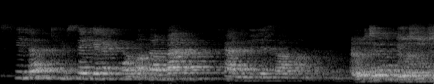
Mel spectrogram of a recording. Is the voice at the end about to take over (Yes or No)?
Yes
